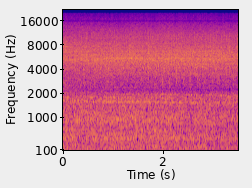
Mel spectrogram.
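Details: 1988 Mercury Cougar XR7 V8 idling with a steady, even rumble, smooth unbroken beat, no knocks or misses; brief lifter tap heard earlier, now idling cleanly.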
